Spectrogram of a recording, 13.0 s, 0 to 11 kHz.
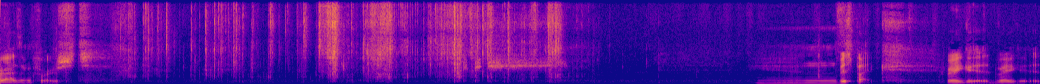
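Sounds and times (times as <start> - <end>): foil wrapper crinkling and tearing: 1.4 - 7.4.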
